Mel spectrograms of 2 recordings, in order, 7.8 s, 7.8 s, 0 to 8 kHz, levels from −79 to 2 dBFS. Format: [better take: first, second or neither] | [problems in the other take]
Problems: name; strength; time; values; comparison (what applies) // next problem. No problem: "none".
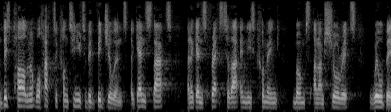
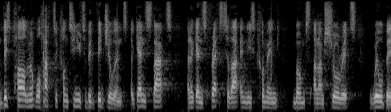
first | background sound (Telephone); 20 dB below the speech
